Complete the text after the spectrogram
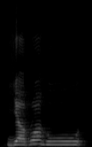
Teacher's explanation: الٹا پیش کو وہ مدہ کی طرح ایک الف کی مقدار کھینچ کر پڑھیں گے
